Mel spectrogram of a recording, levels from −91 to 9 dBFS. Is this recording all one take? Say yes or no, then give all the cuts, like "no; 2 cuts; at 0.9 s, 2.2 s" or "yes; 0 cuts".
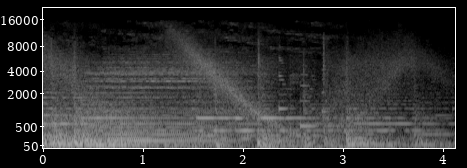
no; 1 cut; at 1.0 s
